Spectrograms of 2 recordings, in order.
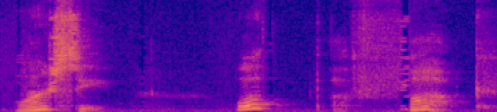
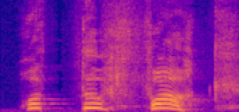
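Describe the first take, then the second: First: Disbelieving. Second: Higher, louder, slow exasperated; exasperated repeat. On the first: Anne stunned, disbelieving outburst. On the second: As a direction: spell it out louder, fed up. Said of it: "Anne repeats". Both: Acted.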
